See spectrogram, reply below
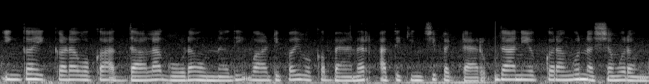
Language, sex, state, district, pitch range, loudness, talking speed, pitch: Telugu, female, Telangana, Hyderabad, 190-210 Hz, -16 LUFS, 140 wpm, 200 Hz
